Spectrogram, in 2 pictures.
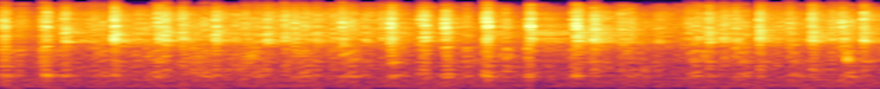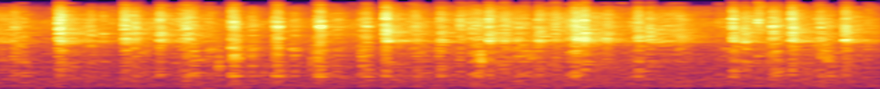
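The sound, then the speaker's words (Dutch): Stirring of a savory cheese tart mixture in a bowl: fast, steady scraping and light clinking strokes of a utensil, many in close succession, with no talk. “Goed roeren, dan krijg je allemaal klontjes.”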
